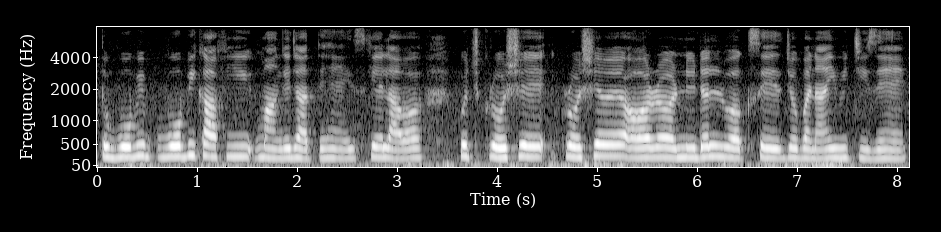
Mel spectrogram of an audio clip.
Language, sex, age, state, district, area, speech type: Urdu, female, 45-60, Maharashtra, Nashik, urban, spontaneous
